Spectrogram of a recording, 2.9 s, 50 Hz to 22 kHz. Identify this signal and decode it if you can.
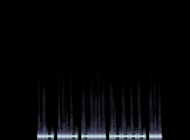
Morse code, heard as a keyed tone, about 40 wpm, 700 Hz. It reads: UV61S
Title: Five Challenging Letter-Number Combinations 40wpm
